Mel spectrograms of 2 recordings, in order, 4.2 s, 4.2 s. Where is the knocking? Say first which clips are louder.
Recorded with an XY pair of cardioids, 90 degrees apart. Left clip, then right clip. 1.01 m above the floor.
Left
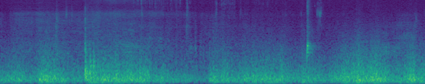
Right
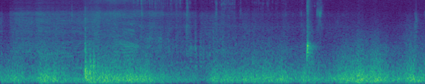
Right 3 dB; 15° right.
